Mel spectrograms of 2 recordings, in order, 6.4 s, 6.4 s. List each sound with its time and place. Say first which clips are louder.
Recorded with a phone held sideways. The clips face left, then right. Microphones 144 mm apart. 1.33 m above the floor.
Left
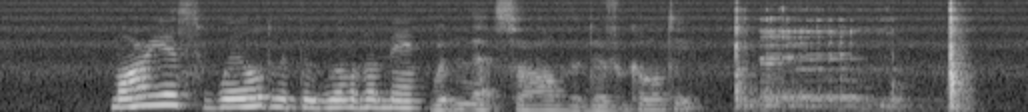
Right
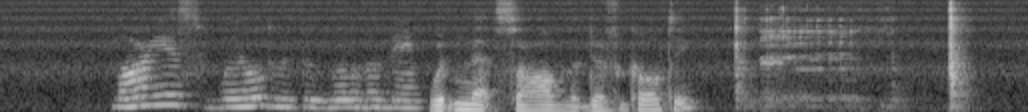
0.7 s a woman speaking: left 8 dB; 65° left (ahead or behind), 2.5 m
2.7 s a man speaking: right 11 dB; 55° right (ahead or behind), 0.7 m
4.6 s a clunk: left 8 dB; 55° left (ahead or behind), 0.8 m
